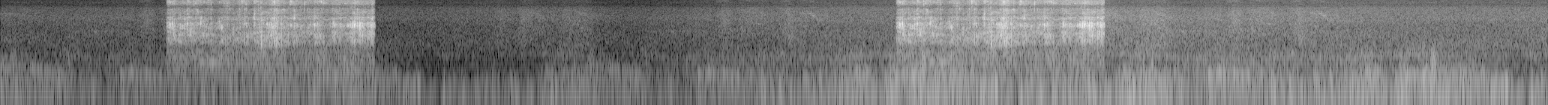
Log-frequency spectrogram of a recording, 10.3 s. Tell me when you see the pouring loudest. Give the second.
7 s.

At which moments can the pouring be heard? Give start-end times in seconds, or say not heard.
1.1-2.5, 6.0-7.4.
